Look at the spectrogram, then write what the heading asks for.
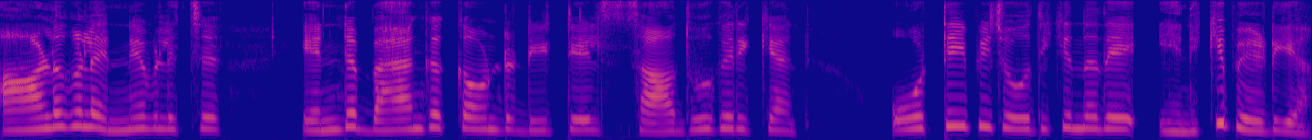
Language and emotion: Malayalam, fearful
